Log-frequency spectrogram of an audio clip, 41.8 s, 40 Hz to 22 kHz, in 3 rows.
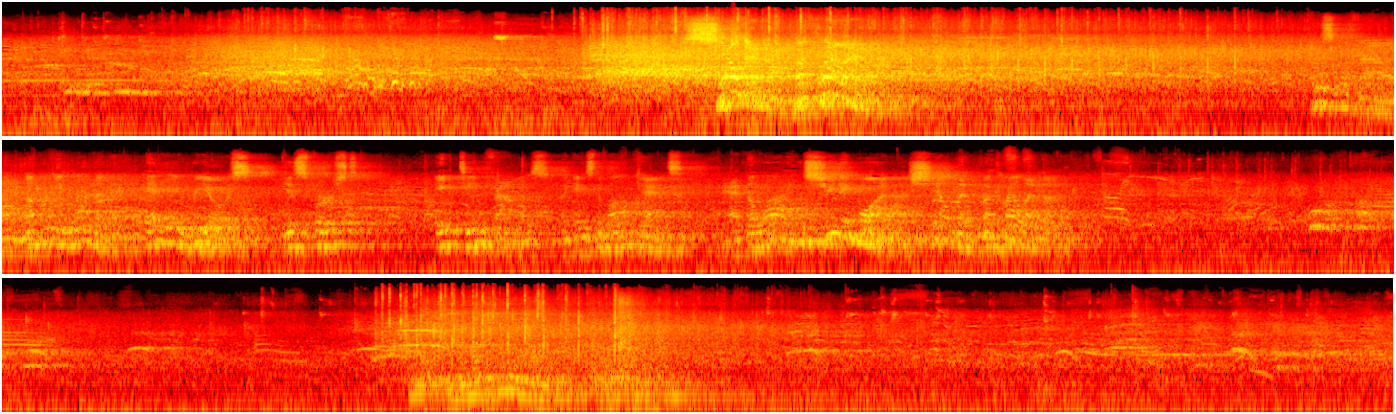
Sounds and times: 0.0s Student basketball games 21.2s
24.4s Student basketball games 41.7s
32.0s bad plays Herbie Hancock 35.6s
32.0s Commercial 35.8s

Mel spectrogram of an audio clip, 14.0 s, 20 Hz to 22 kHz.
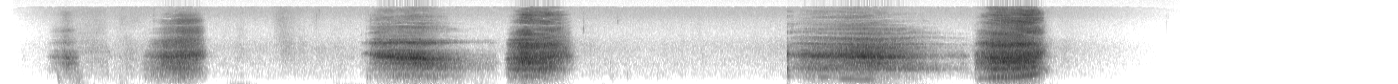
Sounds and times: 0.4s Woman breathing heavily 2.2s
3.6s Woman breathing heavily 5.8s
7.8s Woman breathing heavily 10.6s

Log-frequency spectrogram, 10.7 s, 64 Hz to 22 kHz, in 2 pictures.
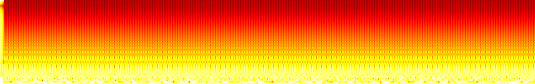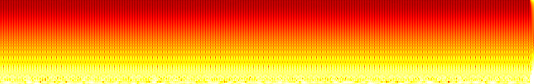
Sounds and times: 0.0s 30hz sine wave 10.6s

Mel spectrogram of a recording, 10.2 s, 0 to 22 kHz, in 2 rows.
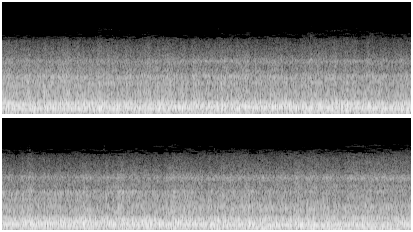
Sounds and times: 0.0s metro 10.2s

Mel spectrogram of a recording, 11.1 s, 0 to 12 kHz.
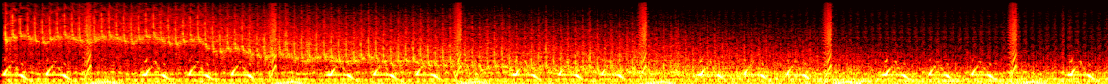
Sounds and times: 0.0s Pulsating drone 11.0s

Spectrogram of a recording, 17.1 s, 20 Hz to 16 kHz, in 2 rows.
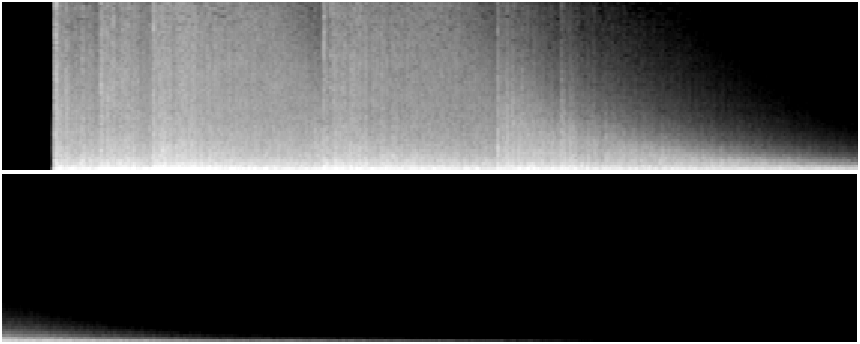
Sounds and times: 0.6s spaceship explosion3 13.2s
0.6s rumble 14.1s

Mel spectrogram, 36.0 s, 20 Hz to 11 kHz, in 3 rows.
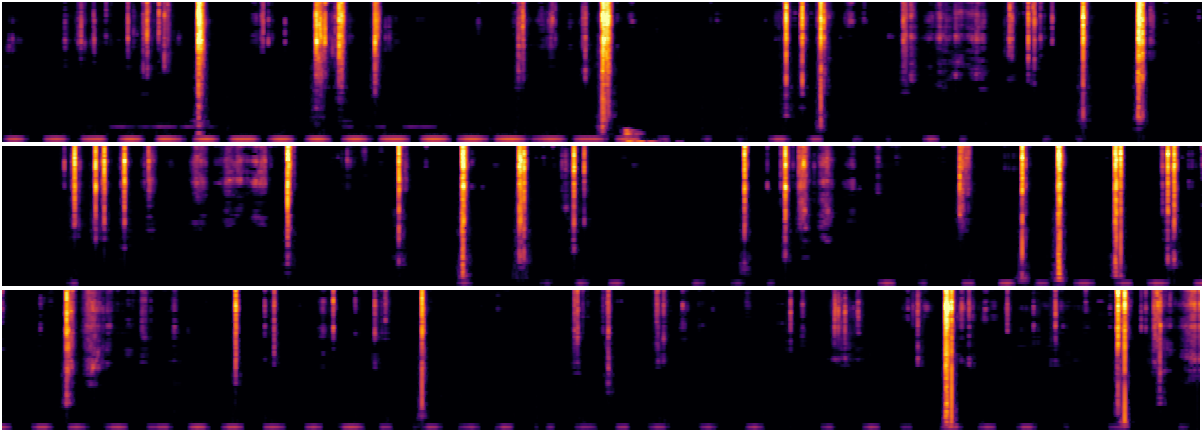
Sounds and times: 0.5s handcuffs being open, closed, and fiddled with 4.4s
5.0s handcuffs being open, closed, and fiddled with 6.6s
7.8s handcuffs being open, closed, and fiddled with 11.7s
12.6s handcuffs being open, closed, and fiddled with 18.0s
19.4s handcuffs being open, closed, and fiddled with 20.9s
22.6s handcuffs being open, closed, and fiddled with 28.4s
29.7s handcuffs being open, closed, and fiddled with 35.9s

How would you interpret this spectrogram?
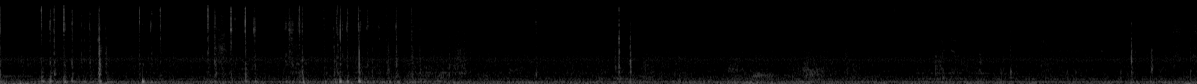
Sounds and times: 0.0s very light typing 4.3s

